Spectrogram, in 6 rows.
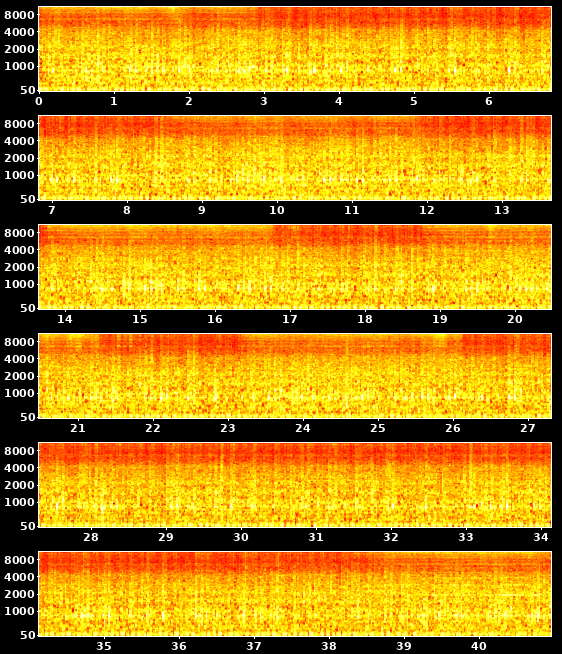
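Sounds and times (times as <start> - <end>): saw blade cutting wood hiss: 0.0 - 3.0, 8.5 - 12.1, 13.7 - 17.3, 18.7 - 21.9, 23.2 - 26.2, 38.3 - 40.9
band sawmill running: 0.0 - 40.9.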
